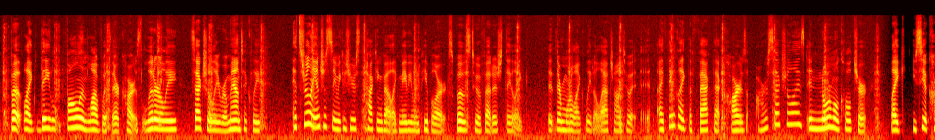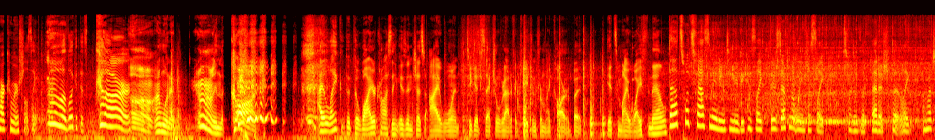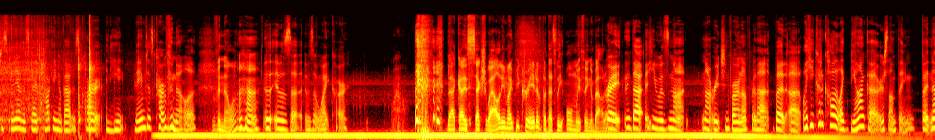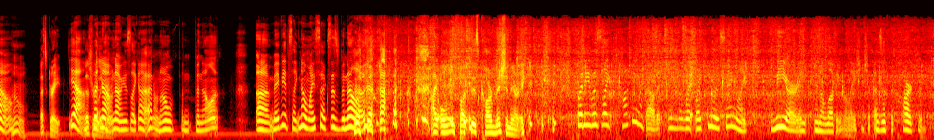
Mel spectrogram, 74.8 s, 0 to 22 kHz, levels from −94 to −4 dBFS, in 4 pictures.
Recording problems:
household noises; loud; throughout; 6 dB below the speech

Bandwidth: 14.5 kHz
